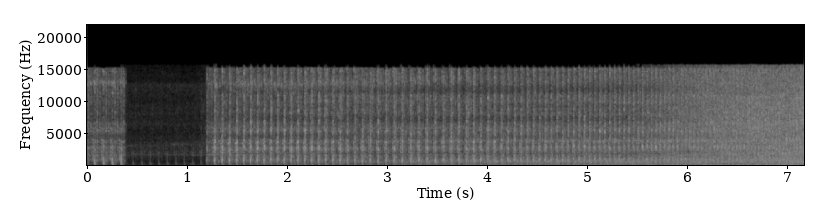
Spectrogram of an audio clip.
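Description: A modified small engine runs with a rapid, hard, rhythmic popping exhaust. It starts after a brief pause and holds steady and loud. Someone says one short word at the start.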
